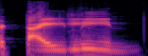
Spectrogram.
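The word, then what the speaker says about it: ptyalin: तो इस salivary M amylase को हम कहते हैं बेटा टाइलीन। क्या कहते हैं? टाइलीन कहते हैं। पी टी वाई एल आई एन जिसमें पी साइलेंट होता है।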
